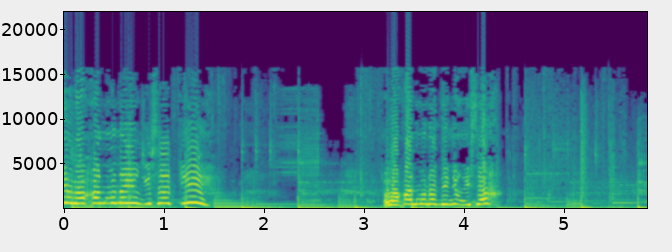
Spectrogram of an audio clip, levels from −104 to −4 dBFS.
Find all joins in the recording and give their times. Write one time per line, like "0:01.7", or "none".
0:01.5
0:03.1
0:04.3

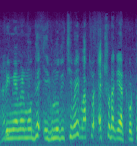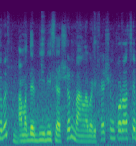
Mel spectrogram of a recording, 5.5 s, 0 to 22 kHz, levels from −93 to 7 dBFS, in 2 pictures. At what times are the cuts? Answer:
0:02.9

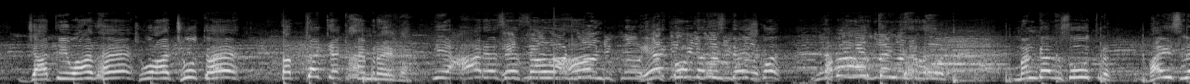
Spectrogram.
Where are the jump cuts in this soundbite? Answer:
0:01.3
0:04.2
0:09.9

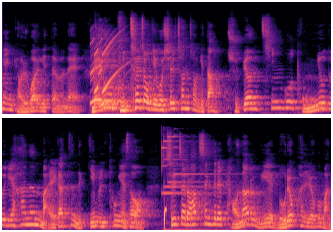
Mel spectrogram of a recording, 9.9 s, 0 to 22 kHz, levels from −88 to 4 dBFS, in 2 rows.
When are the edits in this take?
0:03.3

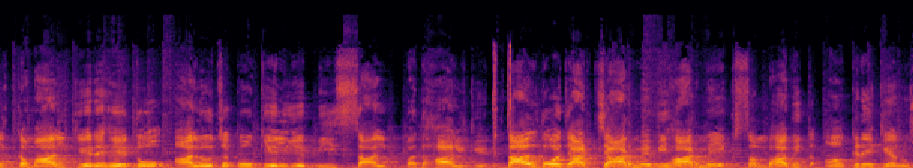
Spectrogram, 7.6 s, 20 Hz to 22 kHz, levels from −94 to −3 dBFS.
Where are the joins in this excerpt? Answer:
0:04.0

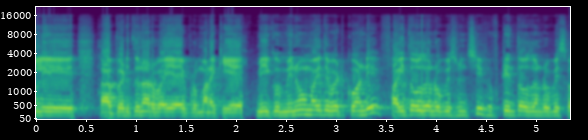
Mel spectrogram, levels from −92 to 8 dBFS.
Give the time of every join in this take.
0:02.1

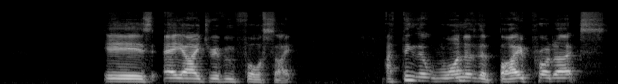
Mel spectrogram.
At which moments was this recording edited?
0:03.8

